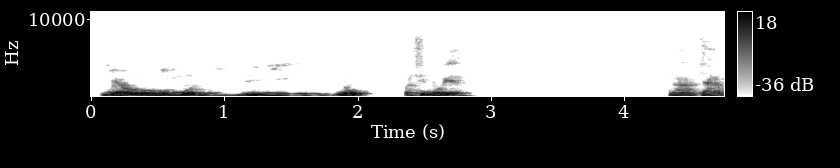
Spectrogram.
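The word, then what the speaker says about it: يوم الدين: Maka kita harus hilangkan tanwinnya. Jadi dia berubah yaumuddinu.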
